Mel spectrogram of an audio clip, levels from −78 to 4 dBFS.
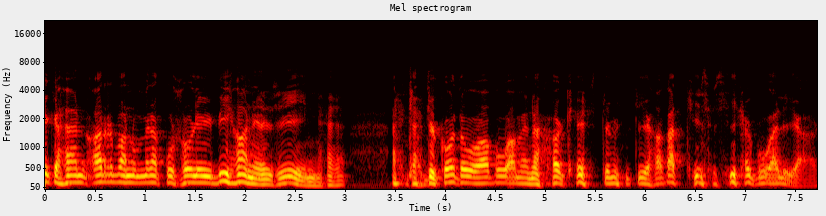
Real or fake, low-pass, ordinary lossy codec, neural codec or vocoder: real; 7.2 kHz; none; none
